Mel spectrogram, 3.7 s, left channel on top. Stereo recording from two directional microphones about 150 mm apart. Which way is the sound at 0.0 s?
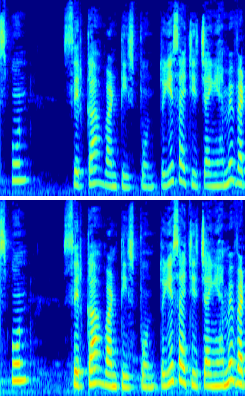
15° right (ahead or behind).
